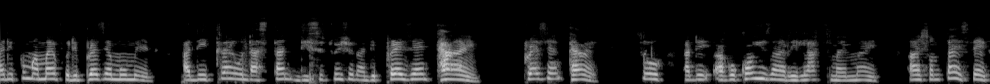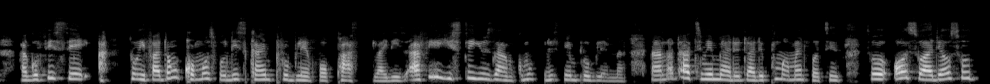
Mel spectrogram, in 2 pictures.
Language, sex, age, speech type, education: Nigerian Pidgin, male, 15-29, spontaneous, tertiary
